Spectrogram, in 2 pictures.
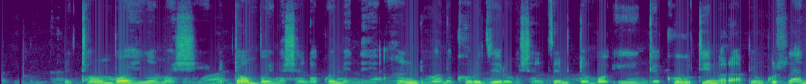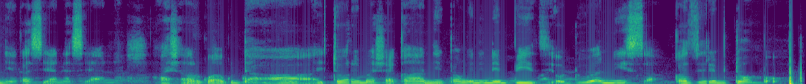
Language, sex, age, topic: Ndau, male, 18-24, health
